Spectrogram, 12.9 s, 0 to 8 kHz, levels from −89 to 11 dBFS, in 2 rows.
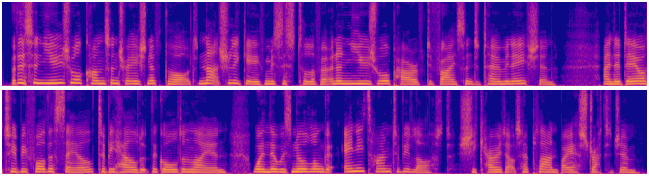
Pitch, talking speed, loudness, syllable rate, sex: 235 Hz, 230 wpm, -18 LUFS, 6.6 syllables/s, female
